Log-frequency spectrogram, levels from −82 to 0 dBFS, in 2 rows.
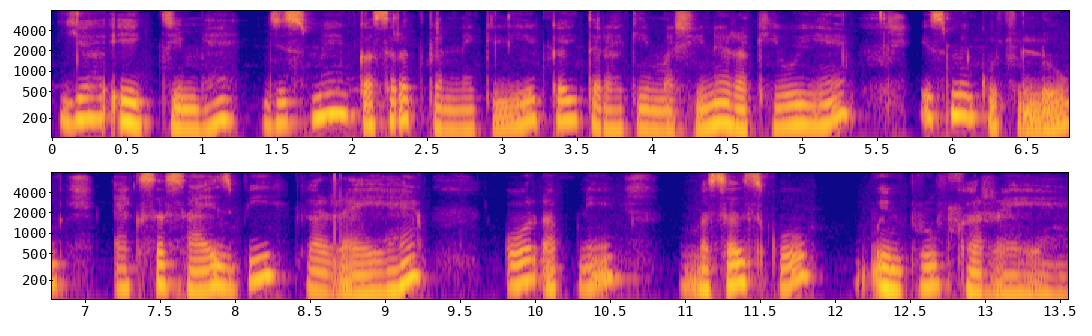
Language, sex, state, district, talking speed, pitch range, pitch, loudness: Hindi, female, Jharkhand, Sahebganj, 140 wpm, 145-190 Hz, 165 Hz, -17 LUFS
